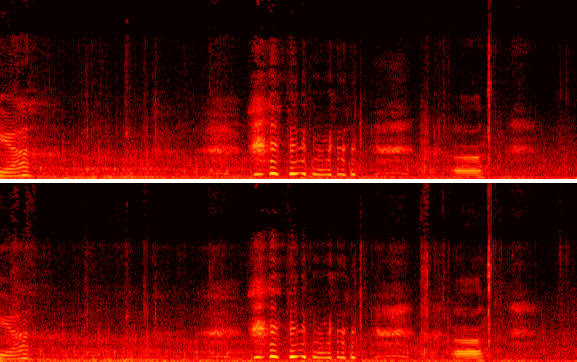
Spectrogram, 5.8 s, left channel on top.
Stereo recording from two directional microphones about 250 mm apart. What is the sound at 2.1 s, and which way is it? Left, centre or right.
Speech, centre.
